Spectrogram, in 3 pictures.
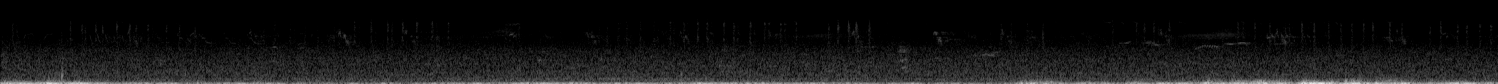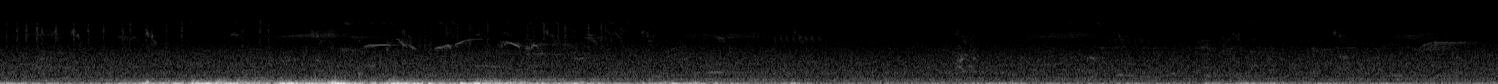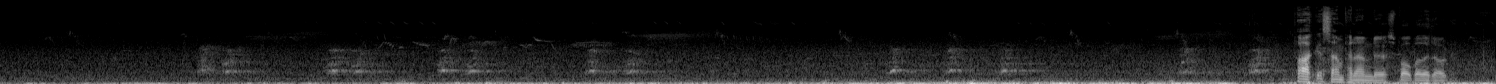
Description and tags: Pargue Ruis de Alida
Recording of the park near Castillo de San Fernando. Recorded with a Zoom H5 around 12am on 5th April 2015.
Alicante, Castillo-de-San-Fernando, Dog-barking, Spain, Park, Outdoors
